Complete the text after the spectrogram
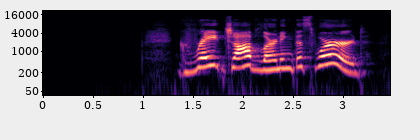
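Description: A young woman speaks clearly and brightly into a close microphone.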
